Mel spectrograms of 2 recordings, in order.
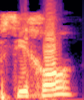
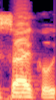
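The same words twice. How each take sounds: First: The word is pronounced the Hebrew way. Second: The word is pronounced the English way. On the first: The speaker calls it right. "In Ivrit, you say, ... you say psycho" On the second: The speaker calls it wrong. "you don't say psycho"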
